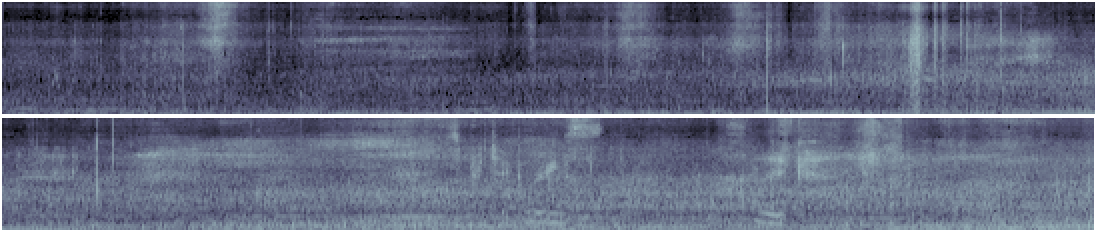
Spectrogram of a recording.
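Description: Wind rumbles and buffets outdoors, growing stronger.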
